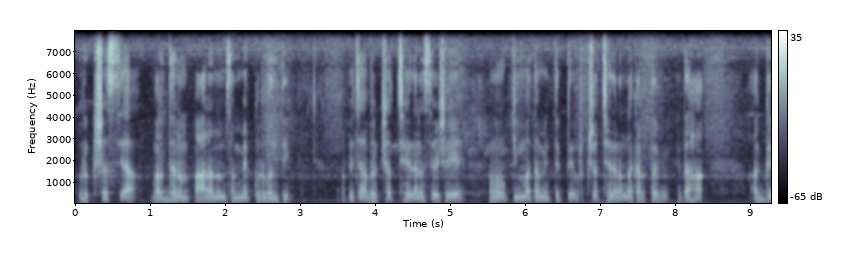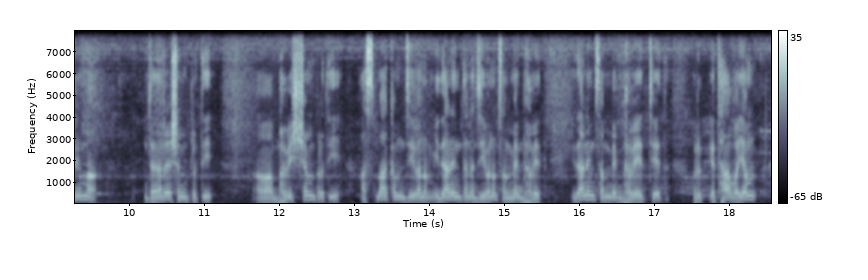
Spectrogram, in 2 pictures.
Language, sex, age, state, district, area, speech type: Sanskrit, male, 18-30, Karnataka, Chikkamagaluru, rural, spontaneous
